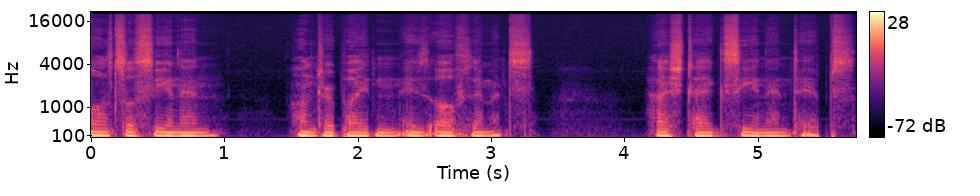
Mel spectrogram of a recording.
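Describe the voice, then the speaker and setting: At a fairly slow pace, a man speaks in a fairly low, dark, mellow tone that is somewhat breathy, with very even loudness and monotone, flat intonation. Long, frequent pauses break up his speech. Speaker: vlogger. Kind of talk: casual talk to camera.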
